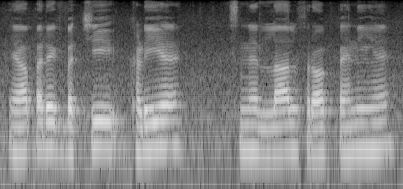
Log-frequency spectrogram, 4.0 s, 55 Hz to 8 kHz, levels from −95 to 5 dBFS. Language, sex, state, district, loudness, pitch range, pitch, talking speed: Hindi, male, Uttar Pradesh, Lalitpur, -16 LUFS, 145-165 Hz, 155 Hz, 165 wpm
